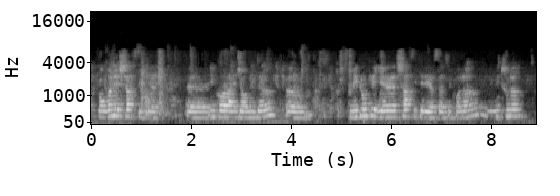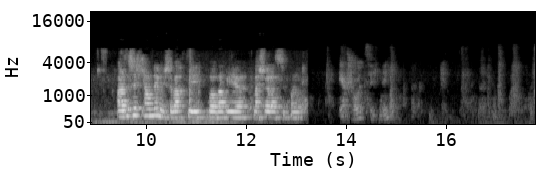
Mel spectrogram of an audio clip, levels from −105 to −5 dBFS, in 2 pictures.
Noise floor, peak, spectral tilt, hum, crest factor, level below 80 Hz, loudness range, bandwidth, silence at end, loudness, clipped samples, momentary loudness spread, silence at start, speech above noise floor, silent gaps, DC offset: -77 dBFS; -12 dBFS; -4.5 dB/octave; none; 20 dB; -64 dBFS; 7 LU; 6.6 kHz; 3 s; -31 LUFS; under 0.1%; 17 LU; 0 s; 46 dB; none; under 0.1%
